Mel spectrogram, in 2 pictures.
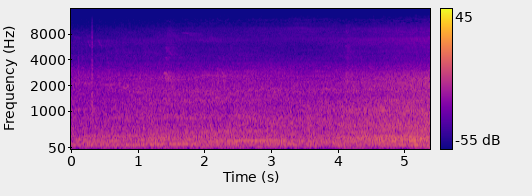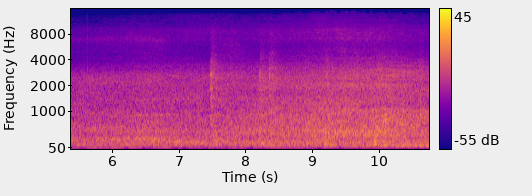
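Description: A train running past, its rumble and wheel noise growing steadily louder, with a couple of sharp clicks near the end.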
